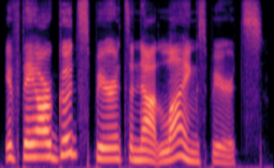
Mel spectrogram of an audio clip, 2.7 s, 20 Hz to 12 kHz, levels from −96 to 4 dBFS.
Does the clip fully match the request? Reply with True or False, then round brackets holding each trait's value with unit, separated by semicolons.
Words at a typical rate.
True (195 wpm)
